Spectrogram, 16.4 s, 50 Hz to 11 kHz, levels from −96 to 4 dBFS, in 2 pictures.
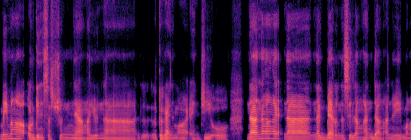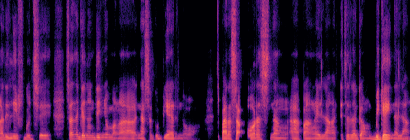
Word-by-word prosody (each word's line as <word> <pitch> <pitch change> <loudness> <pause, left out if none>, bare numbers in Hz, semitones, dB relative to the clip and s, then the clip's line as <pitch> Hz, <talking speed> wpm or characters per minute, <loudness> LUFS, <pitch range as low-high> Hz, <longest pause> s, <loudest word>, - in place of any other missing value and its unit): ...may 165 +3 +3
mga 175 -1 +1
organisasyon 135 -2 -1
niya 110 -2 +2
ngayon 105 -1 -5
na 95 -1 -1 1.0
kagaya 95 -1 +1
ng 95 - -11
mga 95 -2 -5 0.3
NGO 105 -1 -5 0.4
na 160 +2 +10
na 185 - +2
nga 190 0 +3
nga - - +3
na 155 0 +4 0.4
nag 150 -3 -1
meron 145 +2 +5
na 145 - -8
silang 140 -1 0
handang 125 -3 -1
ano, 115 +5 -5
eh, 150 - -2
mga 120 -2 -4
relief 110 -3 -2
goods, 135 +2 -4
eh, 85 -1 -3 0.2
sana 160 +2 -1
gano'n 145 -2 -1
din 130 -1 -2
'yong 125 - -7
mga 100 -4 -2 0.3
nasa 105 -3 -2
gobyerno 90 -3 -4 0.5
para 105 0 +4
sa - - +4 0.2
oras 120 +1 +2
ng, 115 -2 -4
ah, 100 -2 -1
pangangailangan, 95 -6 -2
eh, - - -4
talagang 110 -3 -3
bigay 115 -2 +6
na 85 - -4
lang. 80 -2 -6
115 Hz, 160 wpm, -27 LUFS, 100-135 Hz, 1.0 s, na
